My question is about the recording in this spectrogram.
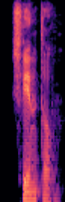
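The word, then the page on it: Svjynto: nářečí Po našimu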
